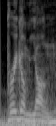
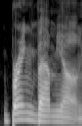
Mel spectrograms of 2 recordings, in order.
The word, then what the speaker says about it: Brigham Young: Zion for his people briam young the second and longest re uh bring them young is actually how you pronounce it fillian president of the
